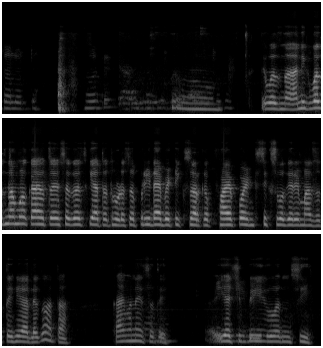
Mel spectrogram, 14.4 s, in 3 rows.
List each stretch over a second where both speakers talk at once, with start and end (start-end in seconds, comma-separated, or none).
none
